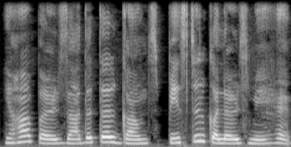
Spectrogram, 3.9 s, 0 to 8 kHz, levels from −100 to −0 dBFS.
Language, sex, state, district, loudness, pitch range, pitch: Hindi, female, Madhya Pradesh, Bhopal, -15 LUFS, 220-260 Hz, 230 Hz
